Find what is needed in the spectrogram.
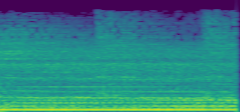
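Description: Post-hardcore rock band playing a loud instrumental passage, a distorted low chord held steady with no vocals.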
